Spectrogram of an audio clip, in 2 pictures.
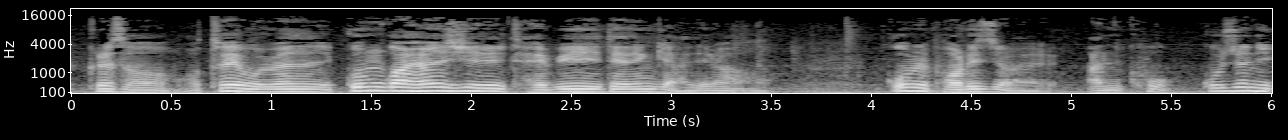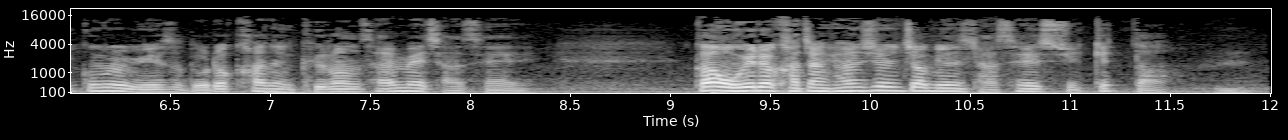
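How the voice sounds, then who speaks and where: A man, talking to camera about a film festival trip in a reflective, casual way, with frequent pauses, fillers and restarts. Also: medium pitch, a little mellow. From Busan, South Korea. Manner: thoughtful, hesitant, many fillers and restarts.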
